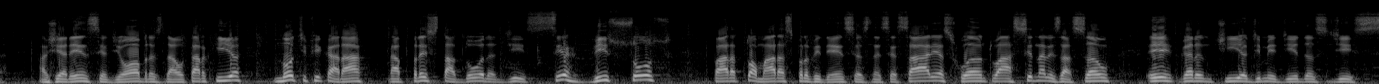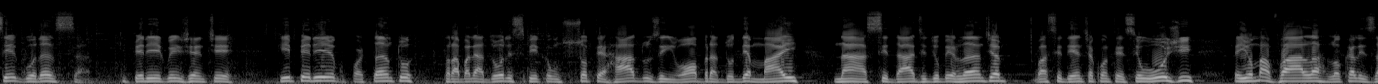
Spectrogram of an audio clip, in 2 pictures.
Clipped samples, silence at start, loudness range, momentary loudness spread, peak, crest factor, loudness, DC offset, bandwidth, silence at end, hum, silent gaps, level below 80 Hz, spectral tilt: under 0.1%; 0 s; 2 LU; 8 LU; -18 dBFS; 12 dB; -31 LUFS; under 0.1%; 14.5 kHz; 0 s; none; none; -56 dBFS; -6 dB/octave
